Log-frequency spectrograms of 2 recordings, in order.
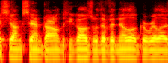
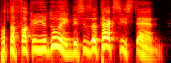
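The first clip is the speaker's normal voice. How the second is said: put-on speaking with Middle Eastern accent; 11 semitones higher, 8 dB louder than usual. Retelling a clash with a man who honked at him, in a put-on Middle Eastern accent. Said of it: "That was supposed to be my Middle Eastern accent".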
